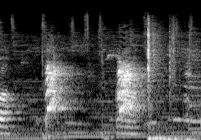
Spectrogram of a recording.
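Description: A white puppy giving two short, high barks that drop sharply in pitch, about three quarters of a second apart, followed by a thump.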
